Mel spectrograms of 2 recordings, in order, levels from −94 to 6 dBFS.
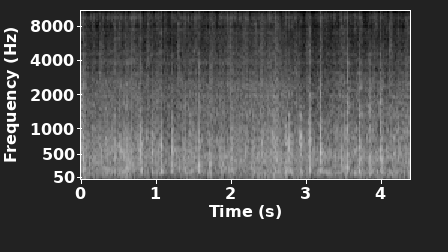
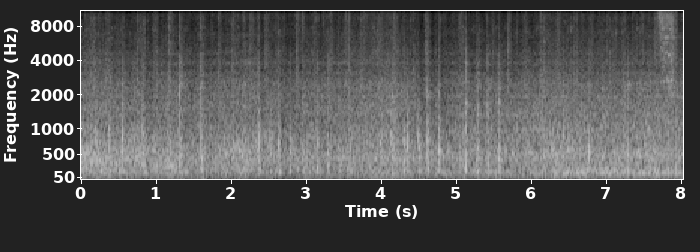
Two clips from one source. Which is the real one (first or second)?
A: second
